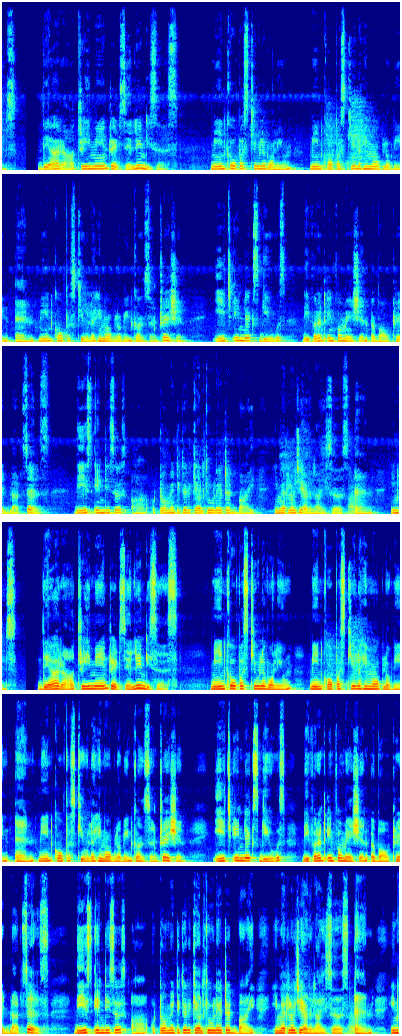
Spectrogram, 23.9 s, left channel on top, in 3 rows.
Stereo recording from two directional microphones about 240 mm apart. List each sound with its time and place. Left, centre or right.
0.8 s speech: right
